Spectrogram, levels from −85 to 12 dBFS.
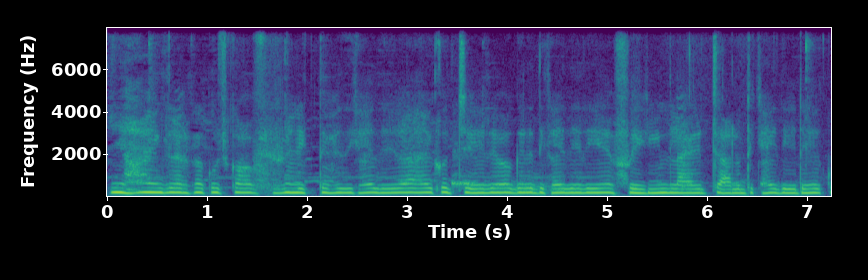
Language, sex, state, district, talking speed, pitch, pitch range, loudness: Hindi, female, Goa, North and South Goa, 215 wpm, 195 Hz, 185-200 Hz, -13 LUFS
